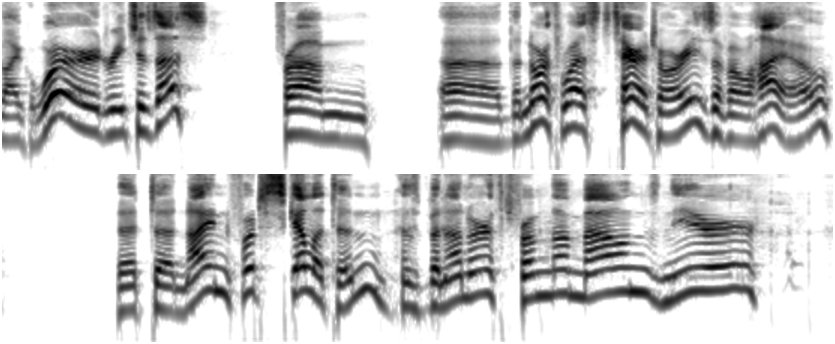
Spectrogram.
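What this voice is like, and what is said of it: Mid-Atlantic radio broadcaster accent. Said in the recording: “mid Atlantic radio broadcasters' accent”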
